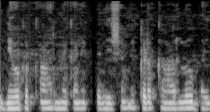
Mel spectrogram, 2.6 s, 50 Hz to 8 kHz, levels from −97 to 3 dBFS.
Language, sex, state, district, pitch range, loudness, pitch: Telugu, male, Karnataka, Bellary, 150-160 Hz, -23 LUFS, 155 Hz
